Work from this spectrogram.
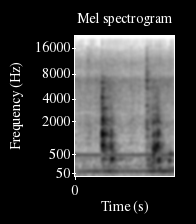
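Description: Rice being stir-fried in a pan with tempering for egg fried rice, heard as two short bursts of scraping and sizzling over a faint steady hum.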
